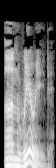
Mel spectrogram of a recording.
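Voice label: "unwearied", English, British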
